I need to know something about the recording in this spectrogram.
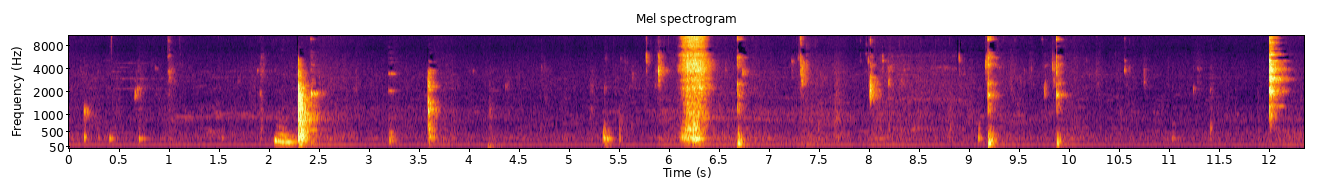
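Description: Close eating sounds: a person chewing and slurping rice noodles and papaya salad, with scattered short clicks of a fork against plates. A louder, short breathy burst comes about six seconds in.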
